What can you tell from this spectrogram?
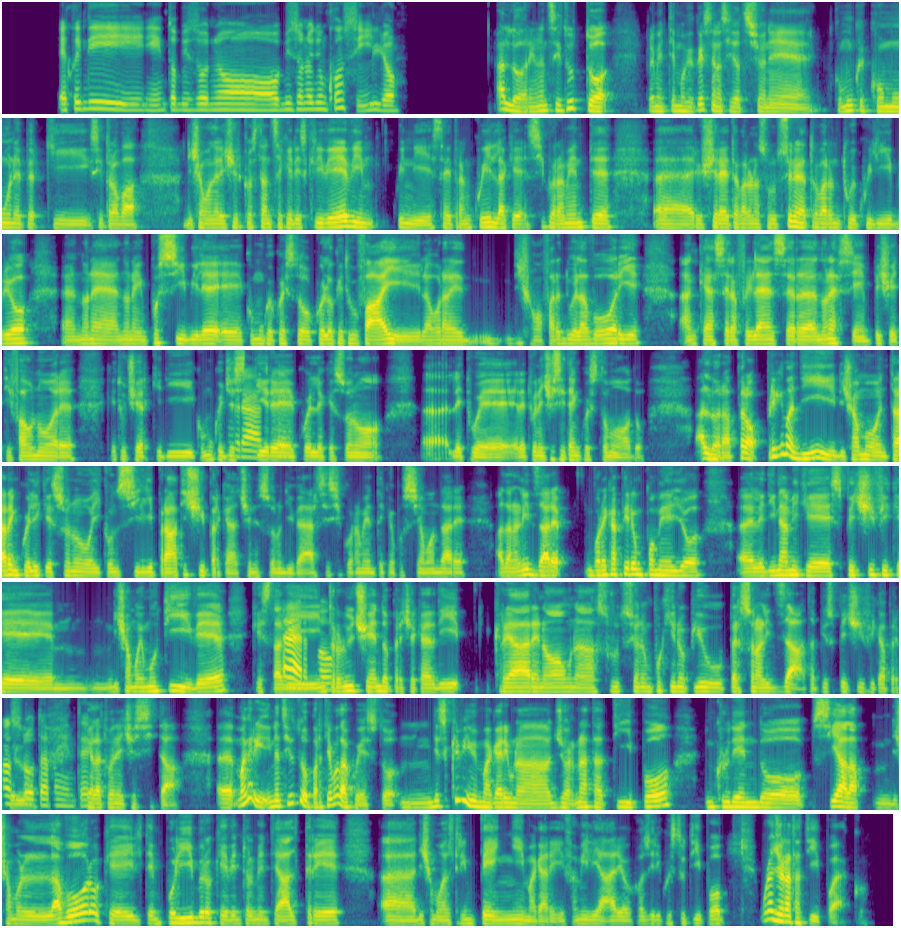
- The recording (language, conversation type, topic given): Italian, advice, Come posso bilanciare la mia ambizione con il benessere quotidiano senza esaurirmi?
- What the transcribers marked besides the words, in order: tapping; in English: "freelancer"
